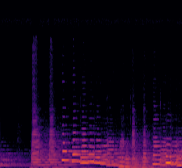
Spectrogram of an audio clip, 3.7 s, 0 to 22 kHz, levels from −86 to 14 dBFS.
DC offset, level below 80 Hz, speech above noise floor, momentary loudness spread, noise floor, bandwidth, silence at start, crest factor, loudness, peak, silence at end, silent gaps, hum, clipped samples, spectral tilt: under 0.1%; -72 dBFS; 22 dB; 13 LU; -52 dBFS; 16 kHz; 0 s; 16 dB; -31 LUFS; -14 dBFS; 0 s; none; none; under 0.1%; -4 dB/octave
